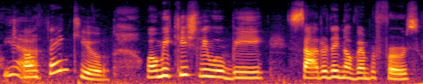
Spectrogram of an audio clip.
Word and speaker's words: Mikiztli: on to talk about, MIKIZTLI.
